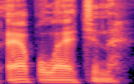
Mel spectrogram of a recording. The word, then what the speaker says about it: Appalachian: A Southern way. It's Appalachian. – Yeah, Appalachian. Like going to Appalachia.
